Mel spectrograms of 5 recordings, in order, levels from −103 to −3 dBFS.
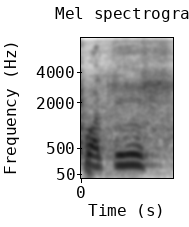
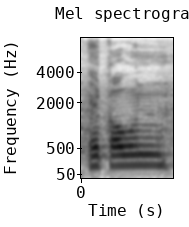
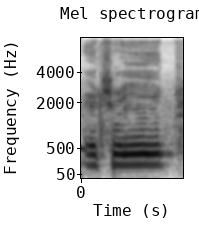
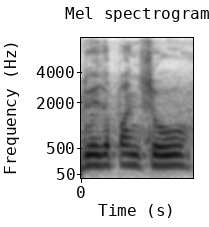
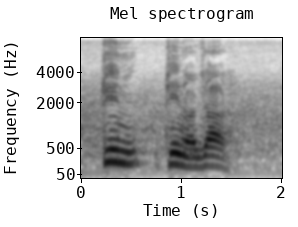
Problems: background sounds at intervals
